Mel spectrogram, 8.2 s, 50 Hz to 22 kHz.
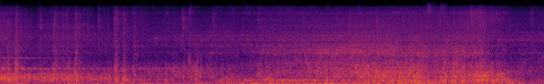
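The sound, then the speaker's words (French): A locomotive, number 5 of la Gabardière departing from Chemillé, releases its brakes and rumbles steadily along the rails. It makes a dense low roar with rhythmic clicking of wheels and faint metallic squeals, holding at a constant loud level throughout with no voices. “La locomotive numéro 5 de la Gabardière, au départ de Chemillé, lève les freins et file vers la destination de votre choix.”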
